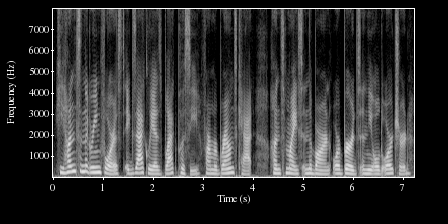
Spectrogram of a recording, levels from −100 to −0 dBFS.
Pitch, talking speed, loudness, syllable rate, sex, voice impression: 195 Hz, 200 wpm, -19 LUFS, 4.5 syllables/s, female, very feminine, slightly young, slightly thin, tensed, slightly powerful, slightly dark, slightly hard, clear, fluent, cute, intellectual, very refreshing, sincere, calm, very friendly, reassuring, unique, elegant, slightly wild, sweet, lively, kind, slightly intense, slightly light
